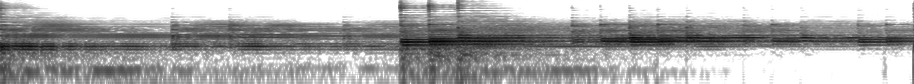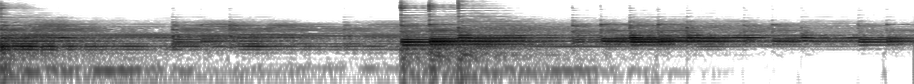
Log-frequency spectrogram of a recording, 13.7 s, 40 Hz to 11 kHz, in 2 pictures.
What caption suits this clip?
Suspend Piano (Am - 70 BPM)
Mystic Piano FX Loop. Key: Am, 70 BPM
Dark, Film, FX, Loop, Movie, Piano, Sound, Suspend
